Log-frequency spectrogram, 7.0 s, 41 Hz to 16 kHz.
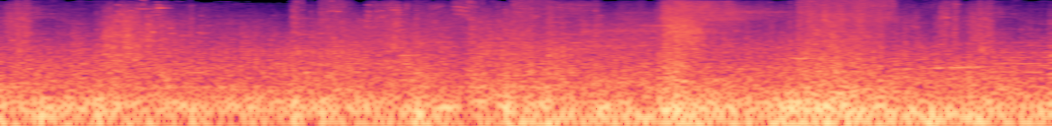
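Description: Stalker robots blowing up in Titanfall 2 amid continuous loud combat noise, with dull booms and mechanical clanking layered over a dense, steady rumble.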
